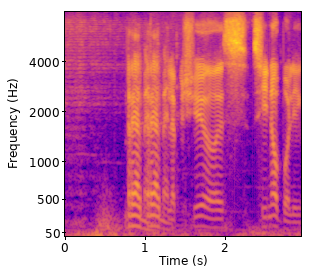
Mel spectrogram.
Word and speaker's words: Sinópoli: Es Sinópoli, con tilde en la primero, sí o sí.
